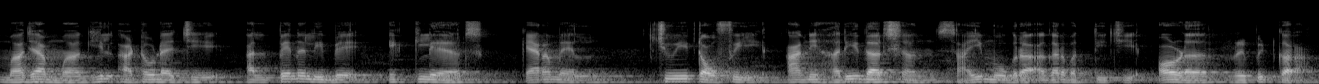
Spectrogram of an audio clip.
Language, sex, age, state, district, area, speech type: Marathi, male, 18-30, Maharashtra, Washim, rural, read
